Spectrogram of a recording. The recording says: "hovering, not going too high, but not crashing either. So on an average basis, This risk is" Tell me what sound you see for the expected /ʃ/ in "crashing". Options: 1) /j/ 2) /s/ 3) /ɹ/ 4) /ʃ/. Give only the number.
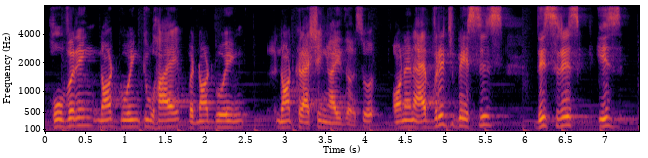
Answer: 4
